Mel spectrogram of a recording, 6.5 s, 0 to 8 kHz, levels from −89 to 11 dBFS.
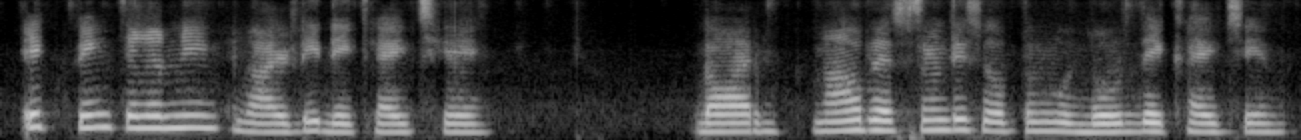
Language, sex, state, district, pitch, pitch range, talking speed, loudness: Gujarati, female, Gujarat, Valsad, 190 Hz, 180-220 Hz, 145 wpm, -16 LUFS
